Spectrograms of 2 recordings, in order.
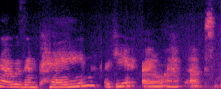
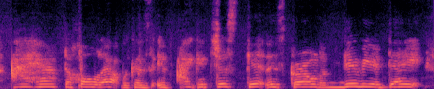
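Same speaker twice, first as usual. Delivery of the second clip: country southern drawl. Retold or imitated. Quoting her date in a mild Southern accent. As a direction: play up a light Southern country twang. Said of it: "it's even more country in my head".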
